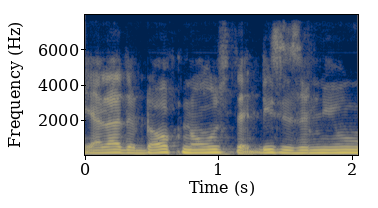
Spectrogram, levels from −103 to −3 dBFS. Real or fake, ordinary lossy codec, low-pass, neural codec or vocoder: fake; none; none; codec, 16 kHz, 16 kbps, FunCodec, trained on LibriTTS, 50 frames a second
